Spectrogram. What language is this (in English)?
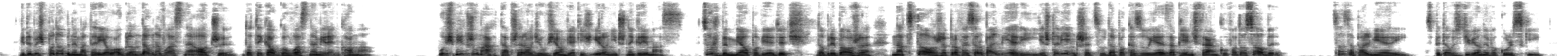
Polish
